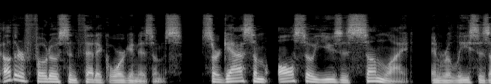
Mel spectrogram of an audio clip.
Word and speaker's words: Sargassum: Sargassum, pronounced Sargassum, is a group of brown, free-floating algae.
